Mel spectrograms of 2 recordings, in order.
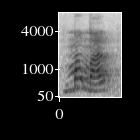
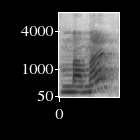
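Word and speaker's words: mama: en vez de madre en lituano es mamá nomás que no lleva acento en la segunda y en español ustedes la pronuncian como que un poquito como es más larga digamos que la segunda ustedes dicen mamá y el lituano es mamá las dos son cortas entonces amotina es madre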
